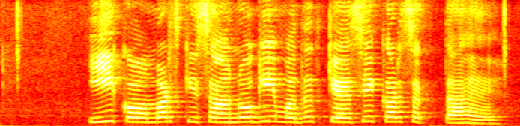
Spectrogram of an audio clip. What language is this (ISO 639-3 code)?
hin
